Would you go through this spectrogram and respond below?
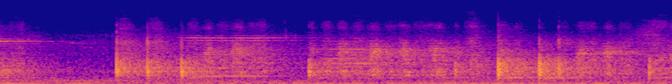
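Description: Chalk or marker scratches and taps across a classroom board in short irregular strokes, close and fairly quiet, with no voices.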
